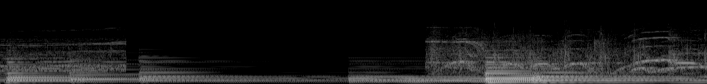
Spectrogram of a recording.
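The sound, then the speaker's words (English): Sustained organ-like music plays at a church service, then the audience, risen to its feet, bursts into loud clapping and shouting over it to welcome a bishop, the crowd noise filling the last few seconds. “With a hand clap and a shout offering, let us welcome”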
